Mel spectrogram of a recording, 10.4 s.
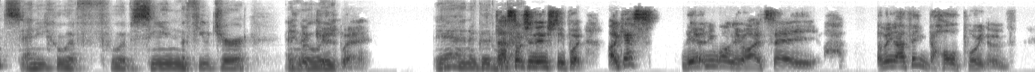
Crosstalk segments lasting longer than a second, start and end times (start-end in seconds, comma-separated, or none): none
